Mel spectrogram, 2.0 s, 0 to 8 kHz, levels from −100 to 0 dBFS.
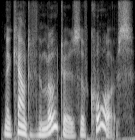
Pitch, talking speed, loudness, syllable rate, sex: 145 Hz, 205 wpm, -16 LUFS, 5.3 syllables/s, male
